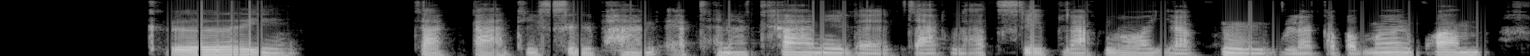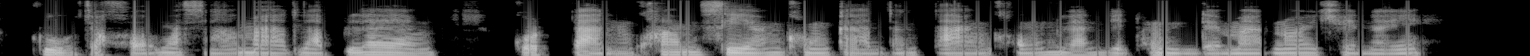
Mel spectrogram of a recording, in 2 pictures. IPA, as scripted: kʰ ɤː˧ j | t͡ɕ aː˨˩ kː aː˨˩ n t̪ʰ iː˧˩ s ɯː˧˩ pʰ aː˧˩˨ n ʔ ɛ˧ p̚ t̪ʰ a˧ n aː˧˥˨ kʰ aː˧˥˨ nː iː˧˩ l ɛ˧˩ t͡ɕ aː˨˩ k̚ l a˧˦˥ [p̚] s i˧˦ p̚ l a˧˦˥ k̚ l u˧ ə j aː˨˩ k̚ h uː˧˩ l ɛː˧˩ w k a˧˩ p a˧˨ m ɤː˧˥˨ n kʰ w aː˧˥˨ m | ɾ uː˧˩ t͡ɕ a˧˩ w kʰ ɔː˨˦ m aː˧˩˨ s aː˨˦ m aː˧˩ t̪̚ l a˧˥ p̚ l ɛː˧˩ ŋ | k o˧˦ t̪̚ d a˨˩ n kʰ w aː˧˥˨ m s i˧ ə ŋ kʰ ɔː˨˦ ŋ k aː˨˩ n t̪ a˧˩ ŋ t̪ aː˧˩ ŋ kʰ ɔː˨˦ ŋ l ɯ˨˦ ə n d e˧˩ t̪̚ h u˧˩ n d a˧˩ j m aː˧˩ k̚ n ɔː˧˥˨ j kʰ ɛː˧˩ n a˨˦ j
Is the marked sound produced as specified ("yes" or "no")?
no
